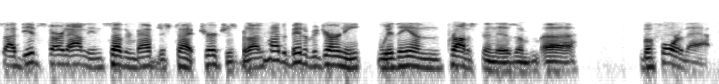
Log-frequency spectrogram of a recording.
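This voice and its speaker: A man from East Tennessee speaks with an Appalachian accent at a middling pitch. He tells things in a folksy, unhurried, conversational way as a guest. The sound is dry, with hardly any room in it. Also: no room sound, phone-quality sound. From East Tennessee, USA. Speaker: guest author. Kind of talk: casual interview talk.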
